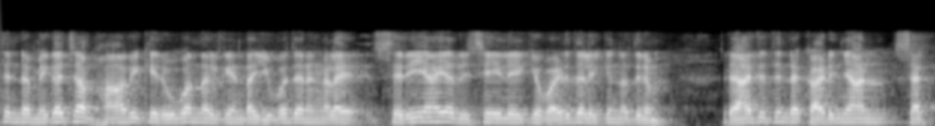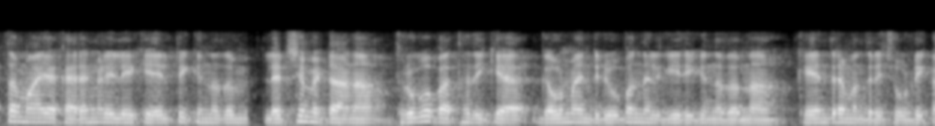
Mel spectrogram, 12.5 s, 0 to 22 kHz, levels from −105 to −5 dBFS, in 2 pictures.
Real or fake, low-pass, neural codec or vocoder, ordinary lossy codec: fake; none; codec, 16 kHz, 4.8 kbps, FACodec; none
